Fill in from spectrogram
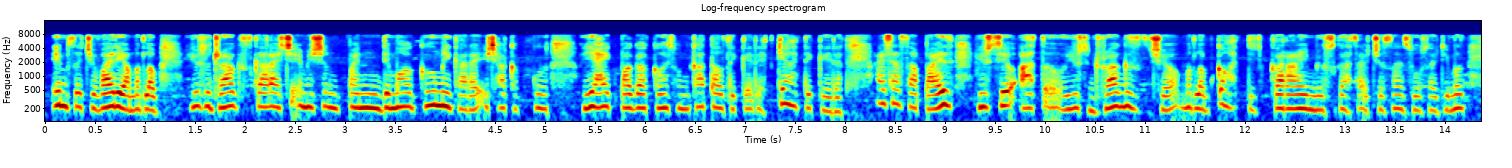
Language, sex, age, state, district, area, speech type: Kashmiri, female, 18-30, Jammu and Kashmir, Baramulla, urban, spontaneous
